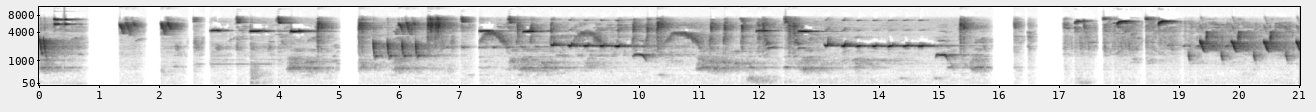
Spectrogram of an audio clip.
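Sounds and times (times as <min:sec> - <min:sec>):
songbirds singing: 0:00.0 - 0:00.8, 0:01.4 - 0:21.0
lower warbling bird call: 0:07.6 - 0:11.0, 0:11.9 - 0:15.4.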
